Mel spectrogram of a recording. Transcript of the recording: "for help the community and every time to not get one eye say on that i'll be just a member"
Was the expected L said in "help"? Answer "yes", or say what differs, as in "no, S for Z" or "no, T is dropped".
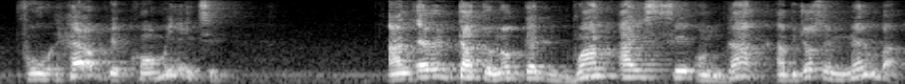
yes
